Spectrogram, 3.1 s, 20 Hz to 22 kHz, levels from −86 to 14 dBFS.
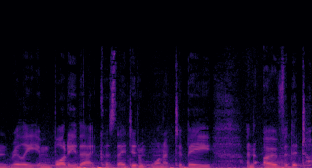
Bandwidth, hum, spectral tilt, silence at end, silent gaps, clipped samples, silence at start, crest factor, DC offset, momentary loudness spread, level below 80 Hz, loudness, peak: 16 kHz; none; -6 dB/octave; 0 s; none; under 0.1%; 0 s; 18 dB; under 0.1%; 7 LU; -40 dBFS; -36 LUFS; -18 dBFS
